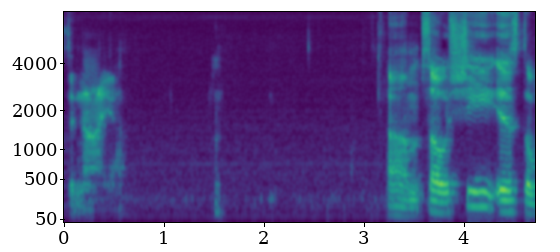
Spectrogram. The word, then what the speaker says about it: De'Naia: into it though so his wife dania i believe is pronounced denia um so she is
